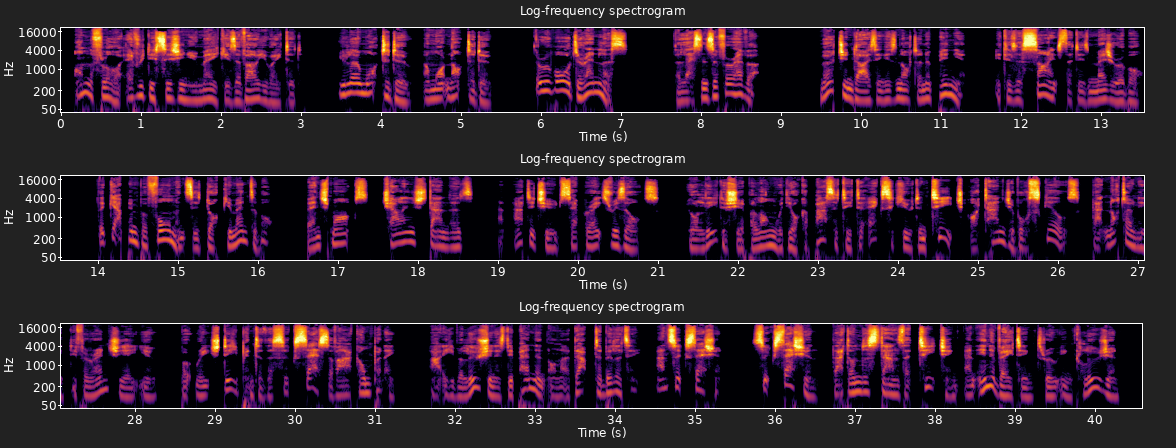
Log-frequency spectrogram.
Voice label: Corporate Culture Video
